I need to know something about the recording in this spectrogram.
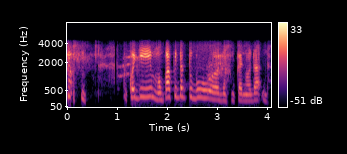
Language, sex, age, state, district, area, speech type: Manipuri, female, 60+, Manipur, Imphal East, rural, conversation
